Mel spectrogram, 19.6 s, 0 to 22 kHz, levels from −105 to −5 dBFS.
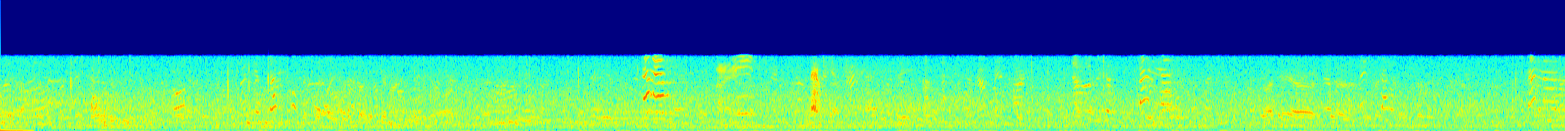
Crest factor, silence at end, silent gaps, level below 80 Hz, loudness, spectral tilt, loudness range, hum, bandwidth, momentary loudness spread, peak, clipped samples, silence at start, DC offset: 22 dB; 0 s; none; -60 dBFS; -36 LUFS; -3 dB/octave; 5 LU; none; 4.1 kHz; 8 LU; -14 dBFS; under 0.1%; 0 s; under 0.1%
